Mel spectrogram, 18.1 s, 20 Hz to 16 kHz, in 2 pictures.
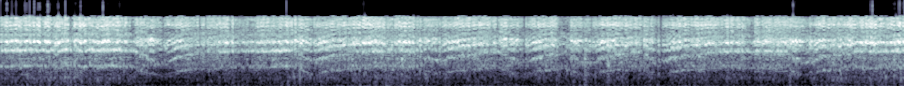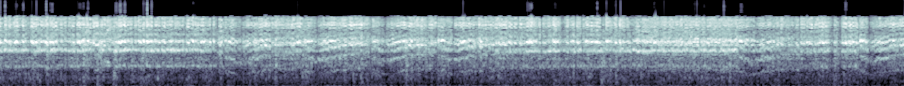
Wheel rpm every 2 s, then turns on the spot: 210, 200, 160, 180, 210, 220, 180, 220, 200.
none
